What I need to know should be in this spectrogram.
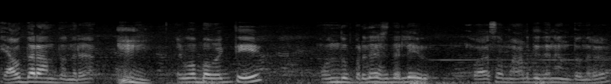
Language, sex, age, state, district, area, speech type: Kannada, male, 18-30, Karnataka, Bellary, rural, spontaneous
